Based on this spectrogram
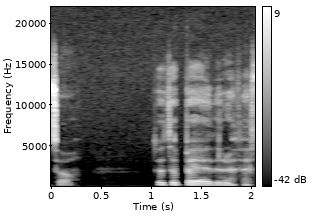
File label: "bedd", Welsh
